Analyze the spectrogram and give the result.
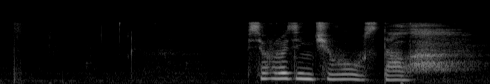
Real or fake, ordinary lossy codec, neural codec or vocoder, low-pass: real; none; none; 7.2 kHz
